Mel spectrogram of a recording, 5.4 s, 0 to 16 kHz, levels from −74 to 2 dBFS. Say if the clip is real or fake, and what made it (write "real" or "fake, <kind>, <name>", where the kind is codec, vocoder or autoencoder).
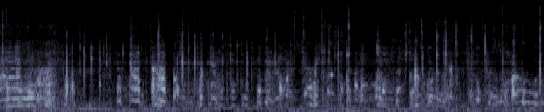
fake, codec, SNAC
